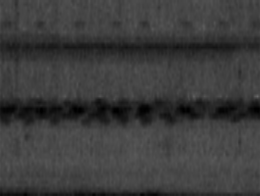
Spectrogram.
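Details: Cricket heard through rain, its high trill pulsing gently in slow waves of loudness over a dense low patter of raindrops.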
